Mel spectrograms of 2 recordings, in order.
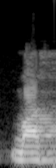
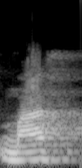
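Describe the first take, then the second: First: The vowel is said half, short and reduced. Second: The vowel is said fully and long. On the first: The speaker calls it right. "माँ आधा सा है ना" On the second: The speaker calls it wrong. "माँ ऐसे नहीं कहते भाई"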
